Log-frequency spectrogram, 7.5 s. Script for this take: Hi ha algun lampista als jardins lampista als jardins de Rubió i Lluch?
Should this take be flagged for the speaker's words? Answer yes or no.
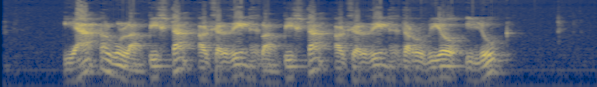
no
